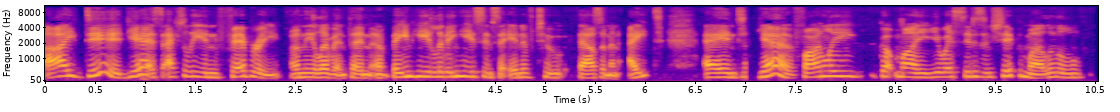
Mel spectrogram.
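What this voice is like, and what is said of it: Australian accent. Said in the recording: “What is that accent? That's not a Southern accent. That's not a British accent. ... But you're from Australia.”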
